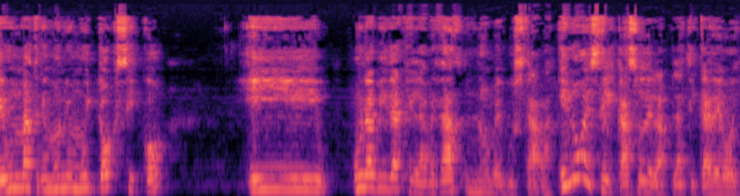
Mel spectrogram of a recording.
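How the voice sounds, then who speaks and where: There is a dark, mellow tone to this woman's voice as she speaks at a moderate pace on a very clean recording with a silent background. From Mexico City. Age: 50s. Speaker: motivational speaker. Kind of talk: motivational talk.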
